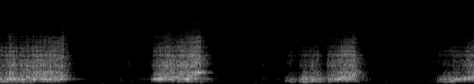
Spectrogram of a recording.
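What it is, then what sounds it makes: Scratch-art card being scraped. A wooden stylus scrapes the remaining black wax coating off the sky area on the right of a flat scratch-art card, where the black coating covers a colored base. Four rough, raspy scratching strokes are heard, separated by short silences, with the last stroke cut off at the end.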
